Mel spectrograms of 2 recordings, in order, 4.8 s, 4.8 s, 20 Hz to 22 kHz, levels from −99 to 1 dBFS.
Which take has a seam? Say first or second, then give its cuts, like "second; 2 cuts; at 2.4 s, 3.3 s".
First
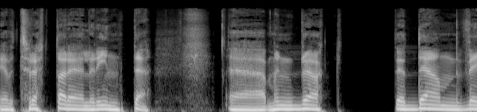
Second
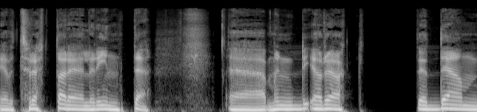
first; 1 cut; at 3.0 s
